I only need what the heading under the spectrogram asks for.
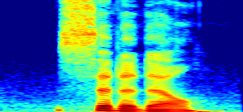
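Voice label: "citadel", English, US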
